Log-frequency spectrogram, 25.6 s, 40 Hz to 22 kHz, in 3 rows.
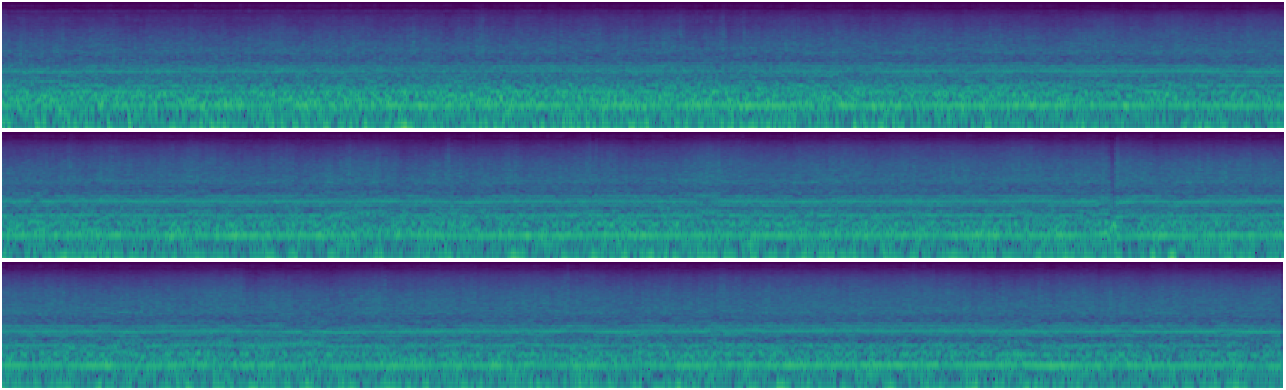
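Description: A 30-foot Phantom offshore race powerboat at the 2002 Key West championships, its engines roaring in a steady, loud, unbroken drone for the whole stretch, with no one speaking.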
